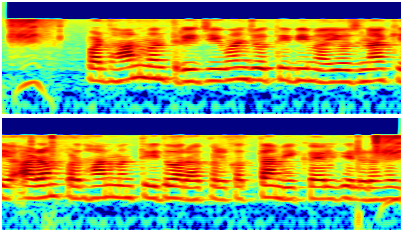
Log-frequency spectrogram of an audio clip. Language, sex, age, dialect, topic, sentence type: Magahi, male, 18-24, Western, banking, statement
